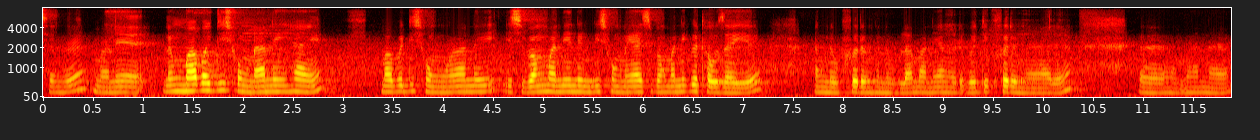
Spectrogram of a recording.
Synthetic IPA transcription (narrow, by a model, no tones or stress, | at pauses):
sɯŋɾɯmanenɯŋmabajdisɔŋnanɯjɦaj | mabajdisɔŋanɯjisibaŋmaninɯŋnisɔŋnajasibaŋmaniɡɯtʰawzajɯ | aŋnɯpʰɯɾɯŋɦɯnublamanɯaŋhɯɾɯbajdipʰɯɾɯŋɯaɾɯ | manɯ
